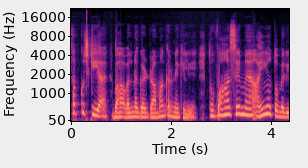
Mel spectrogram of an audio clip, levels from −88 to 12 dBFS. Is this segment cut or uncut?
cut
